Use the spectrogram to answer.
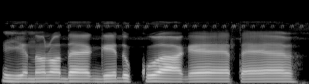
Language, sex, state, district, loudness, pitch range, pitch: Chakma, male, Tripura, Dhalai, -16 LUFS, 130-140 Hz, 135 Hz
